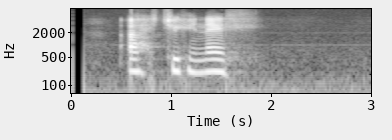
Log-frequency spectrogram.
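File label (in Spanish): "guardián", sakapulteko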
